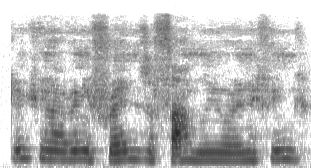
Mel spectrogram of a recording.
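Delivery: put-on very high, quick old man voice; high-pitched, loud questioning old fellow; blind old man.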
